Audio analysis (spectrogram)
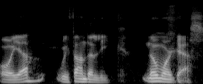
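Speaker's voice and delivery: put-on Russian accent. Retelling how russia shut off the gas, in a put-on russian accent. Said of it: "that's my best Russian".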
